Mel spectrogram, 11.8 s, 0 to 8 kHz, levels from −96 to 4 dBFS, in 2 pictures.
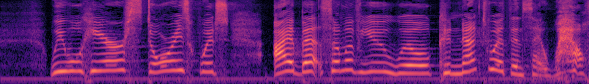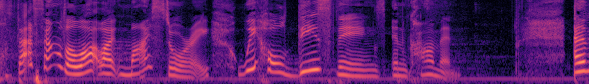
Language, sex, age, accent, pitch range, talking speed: English, female, 40-59, American, 235-335 Hz, 155 wpm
